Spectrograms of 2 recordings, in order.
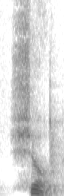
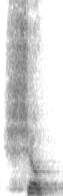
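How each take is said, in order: First: "show" left open on the vowel; just "show", nothing closing it; silent ending. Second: "show" closed with a stop at the end; "show" cut off by its last consonant; final consonant sounded. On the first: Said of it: "There's no end at the end". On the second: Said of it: "And then the same effect". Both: Shown as a demonstration.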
